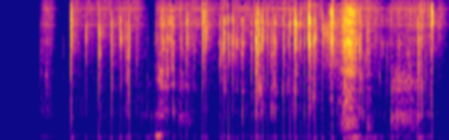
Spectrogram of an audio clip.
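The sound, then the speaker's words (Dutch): A condom wrapper is torn open, a run of sharp crinkling rips and crackles over several seconds, irregular and fairly loud, with no talking. “En nog wat condooms. En dat is het openmaken van een.”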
